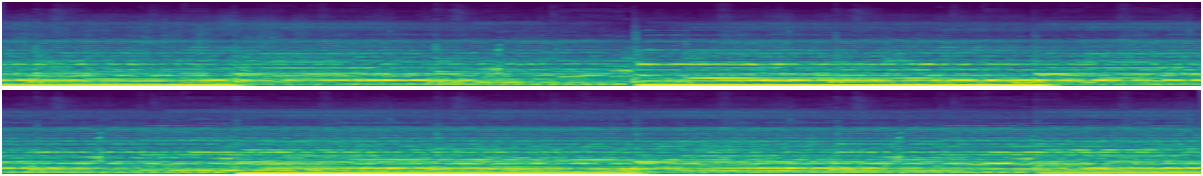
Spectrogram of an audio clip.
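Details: Slow ambient new-age music with sustained tones and a deep pulsing bass, with no animal sound heard.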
